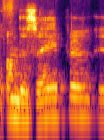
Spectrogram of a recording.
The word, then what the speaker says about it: van de Sijpe: Now, can I just check, how do you pronounce your last name? I pronounced it as Sijpe, but is that quite right, or am I a little bit off? – No. Marc van de Sijpe is the correct pronunciation.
